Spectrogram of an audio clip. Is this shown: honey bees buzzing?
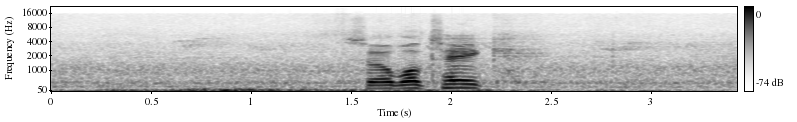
yes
